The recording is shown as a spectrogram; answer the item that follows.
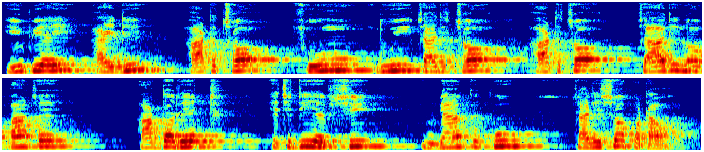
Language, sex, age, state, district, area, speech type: Odia, male, 60+, Odisha, Jajpur, rural, read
